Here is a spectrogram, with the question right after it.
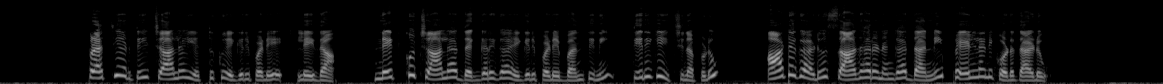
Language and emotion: Telugu, neutral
